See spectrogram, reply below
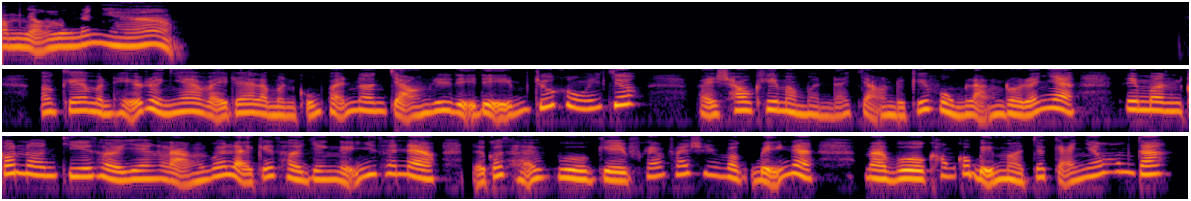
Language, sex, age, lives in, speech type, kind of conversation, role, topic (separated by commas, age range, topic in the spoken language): Vietnamese, female, 18-19, Vietnam, read, expert-assistant, asker, Nếu muốn tìm hiểu về đời sống dưới biển, mình nên lên kế hoạch khám phá từng bước như thế nào cho thú vị?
